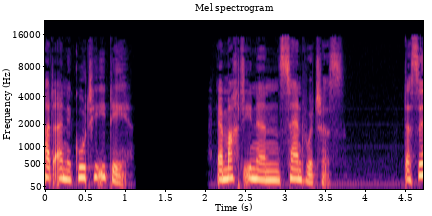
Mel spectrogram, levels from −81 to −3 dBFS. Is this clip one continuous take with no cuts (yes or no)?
yes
